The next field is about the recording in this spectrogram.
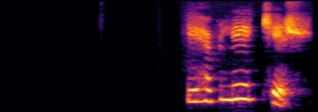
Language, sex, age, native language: Icelandic, female, 7, Icelandic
